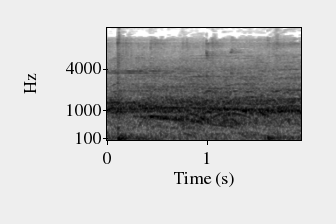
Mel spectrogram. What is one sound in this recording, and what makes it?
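A volleyball thumps as it is hit.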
